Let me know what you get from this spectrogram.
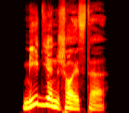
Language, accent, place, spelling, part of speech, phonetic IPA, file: German, Germany, Berlin, medienscheuste, adjective, [ˈmeːdi̯ənˌʃɔɪ̯stə], De-medienscheuste.ogg
- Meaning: inflection of medienscheu: 1. strong/mixed nominative/accusative feminine singular superlative degree 2. strong nominative/accusative plural superlative degree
